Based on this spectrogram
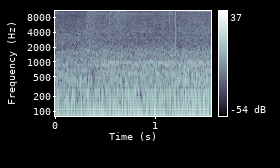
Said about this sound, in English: I am sitting behind the wheel of a Peterbilt right now, driving across Nevada with a load of livestock headed to California.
